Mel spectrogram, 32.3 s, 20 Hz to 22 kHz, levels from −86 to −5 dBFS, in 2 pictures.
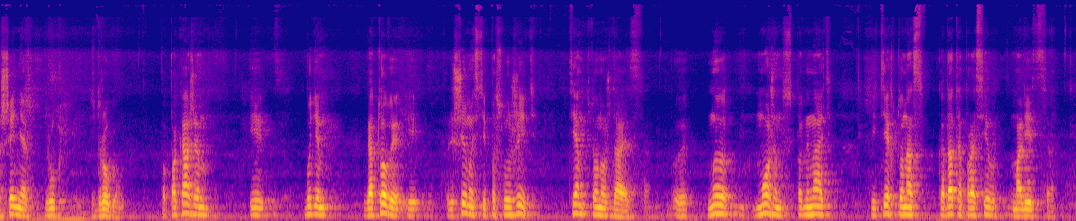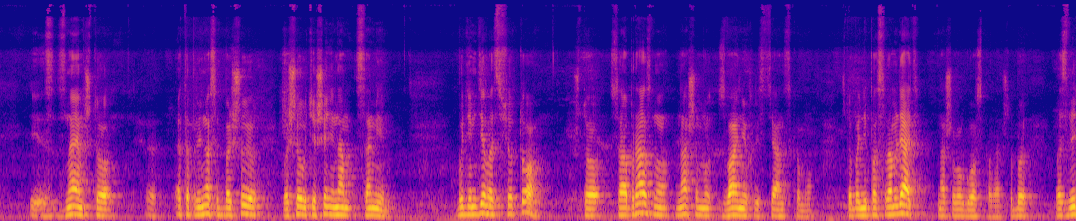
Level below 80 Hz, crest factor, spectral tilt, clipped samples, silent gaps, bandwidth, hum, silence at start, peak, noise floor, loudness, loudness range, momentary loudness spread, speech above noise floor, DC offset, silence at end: -46 dBFS; 20 dB; -7 dB/octave; under 0.1%; none; over 20 kHz; none; 0 s; 0 dBFS; -45 dBFS; -20 LUFS; 3 LU; 17 LU; 26 dB; under 0.1%; 0 s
